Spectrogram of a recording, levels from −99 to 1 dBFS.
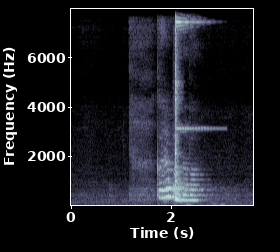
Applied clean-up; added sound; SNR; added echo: none; Microwave oven / Bell; 0 dB; reverberation time 2.0 s.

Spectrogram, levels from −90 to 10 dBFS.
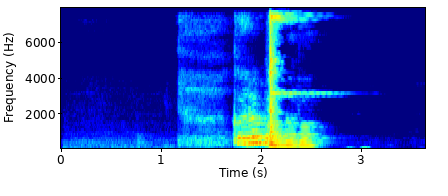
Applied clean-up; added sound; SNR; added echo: classical method WPE with log-MMSE.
